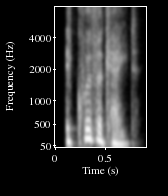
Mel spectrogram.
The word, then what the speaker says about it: equivocate: time today's word is equivocate it is spelled t q u i v o c a t e think act like the beginning of equal IV and then Kate with a c before we get into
